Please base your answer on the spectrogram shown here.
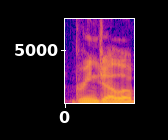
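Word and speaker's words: Green Jellÿ: It's pronounced Green Jello, but they're not allowed to spell it Jello.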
